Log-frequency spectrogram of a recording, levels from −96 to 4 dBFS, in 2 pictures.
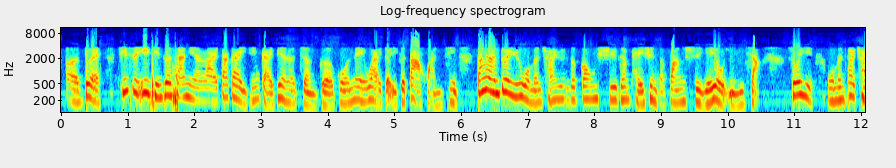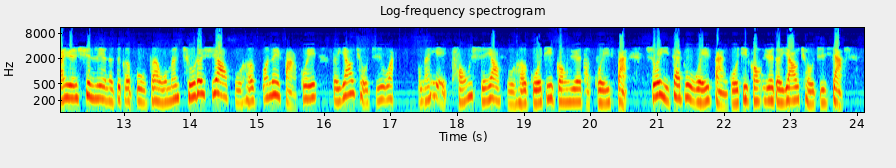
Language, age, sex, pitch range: Chinese, 50-69, female, 180-235 Hz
